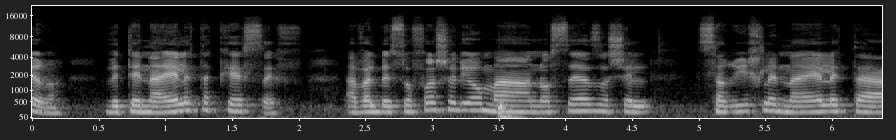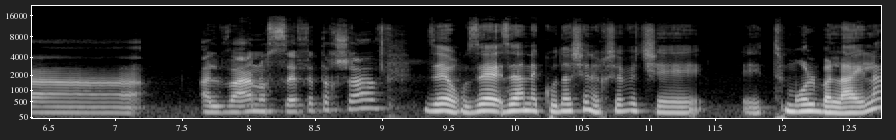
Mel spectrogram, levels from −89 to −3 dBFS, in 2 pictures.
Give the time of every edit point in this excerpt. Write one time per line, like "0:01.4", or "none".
0:09.9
